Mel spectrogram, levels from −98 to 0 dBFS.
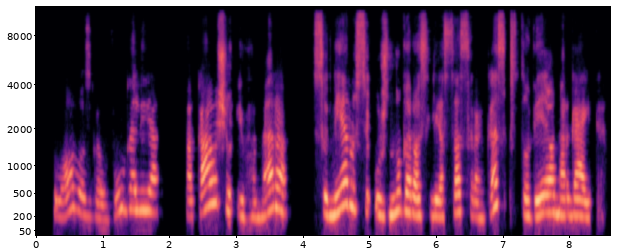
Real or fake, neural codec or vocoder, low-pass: fake; codec, 44.1 kHz, 7.8 kbps, Pupu-Codec; 10.8 kHz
